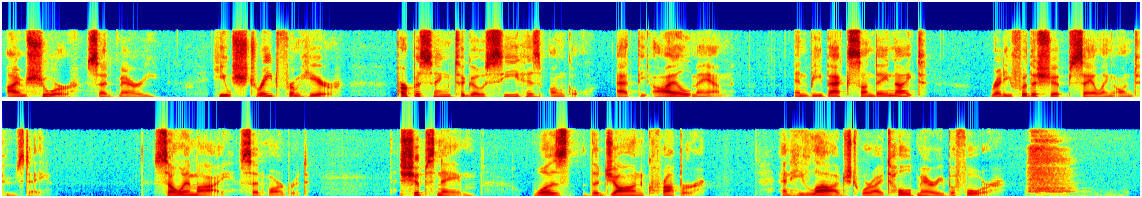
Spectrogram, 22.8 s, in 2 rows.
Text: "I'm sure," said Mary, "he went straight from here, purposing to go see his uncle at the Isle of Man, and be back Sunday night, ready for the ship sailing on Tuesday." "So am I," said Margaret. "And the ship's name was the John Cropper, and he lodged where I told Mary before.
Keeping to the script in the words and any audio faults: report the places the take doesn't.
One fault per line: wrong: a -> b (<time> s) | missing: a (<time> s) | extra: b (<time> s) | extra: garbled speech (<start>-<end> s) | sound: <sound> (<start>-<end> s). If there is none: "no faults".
missing: went (2.2 s)
missing: of (6.9 s)
missing: And (14.4 s)
sound: sigh (21.6-22.7 s)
